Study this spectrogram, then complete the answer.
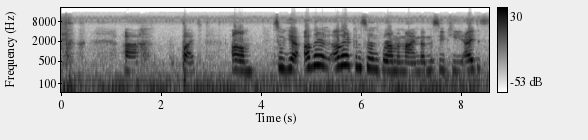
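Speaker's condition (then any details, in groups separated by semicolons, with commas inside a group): Cerebral palsy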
